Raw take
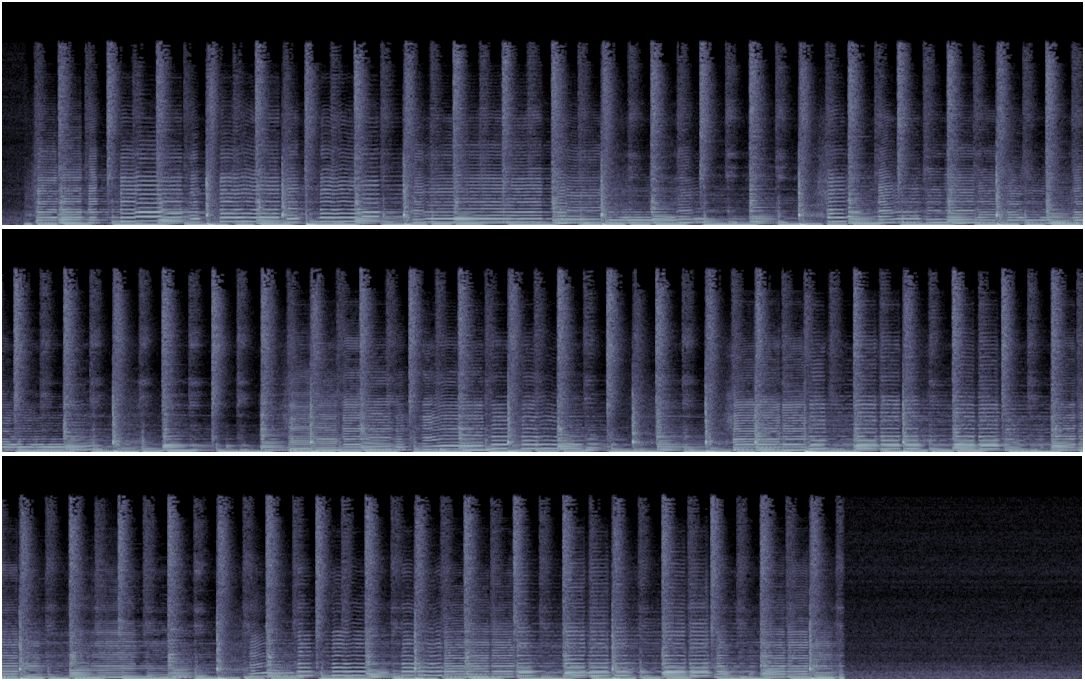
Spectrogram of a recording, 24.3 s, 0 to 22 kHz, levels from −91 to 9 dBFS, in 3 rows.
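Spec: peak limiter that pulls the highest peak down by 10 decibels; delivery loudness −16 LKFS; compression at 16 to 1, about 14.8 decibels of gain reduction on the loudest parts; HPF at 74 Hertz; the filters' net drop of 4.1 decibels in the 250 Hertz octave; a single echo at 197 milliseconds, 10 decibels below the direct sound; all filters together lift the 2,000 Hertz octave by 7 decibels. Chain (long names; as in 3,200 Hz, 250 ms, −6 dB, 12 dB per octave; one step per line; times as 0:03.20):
high-pass filter 74 Hz
parametric band 250 Hz −5.5 dB
parametric band 2,000 Hz +9 dB
downward compressor 16 to 1, threshold −34 dBFS
brickwall limiter −27.5 dBFS
single-tap delay 197 ms −10 dB
level +22.5 dB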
